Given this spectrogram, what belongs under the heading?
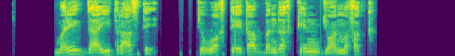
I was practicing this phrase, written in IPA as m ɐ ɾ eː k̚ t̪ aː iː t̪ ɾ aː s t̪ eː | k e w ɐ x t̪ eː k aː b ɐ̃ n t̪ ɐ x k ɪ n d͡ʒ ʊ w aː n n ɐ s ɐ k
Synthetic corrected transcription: m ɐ ɾ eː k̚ d̪ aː iː t̪ ɾ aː s t̪ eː | k e w ɐ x t̪ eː k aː b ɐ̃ n d̪ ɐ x k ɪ n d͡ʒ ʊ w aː n m ɐ f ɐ k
